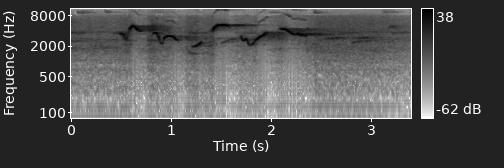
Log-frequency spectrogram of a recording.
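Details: Calandria, the Puerto Rican Oriole, endemic bird of the San Juan Bay Estuary in Puerto Rico, sings mornings and afternoons; a series of quick melodic whistled notes swooping up and down, several phrases in close succession, fading at the end.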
